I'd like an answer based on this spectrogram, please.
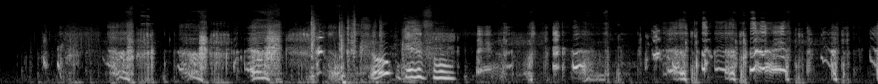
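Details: Pug, very excited on getting home, screaming: high, wavering, whiny cries in rapid bursts that bend up and down in pitch, continuing almost without pause, with laughter and a person talking to it.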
